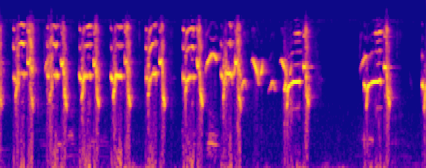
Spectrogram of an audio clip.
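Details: Long-tailed shrike from Gunungkidul, Yogyakarta, in lively, energetic song: rapid bursts of harsh, scratchy, high-pitched notes, about two per second, then a few looping whistled phrases after a short pause.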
